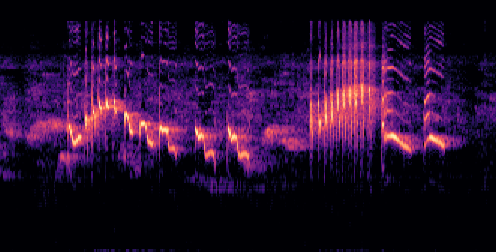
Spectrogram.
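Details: Chirping olive-winged bulbuls: a string of wavering, dipping whistles, then a rapid buzzy rattle about a second long, followed by two clear downslurred notes.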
